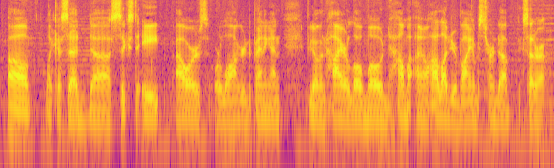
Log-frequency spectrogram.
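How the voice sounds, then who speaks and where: A man's voice: sits low, pushed and bright. A man demonstrating a product in an informal, matter-of-fact, step-by-step instructional style. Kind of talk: informal hands-on instructional walkthrough.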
